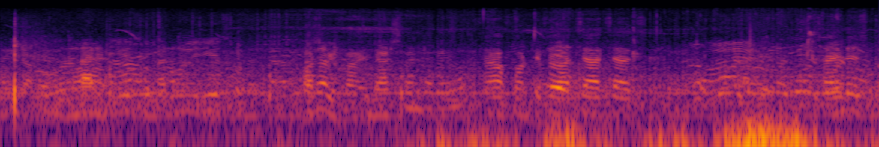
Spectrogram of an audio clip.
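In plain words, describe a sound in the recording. A cricket bat strikes a ball with a sharp crack.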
